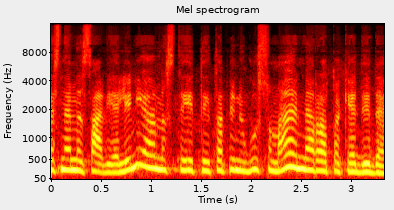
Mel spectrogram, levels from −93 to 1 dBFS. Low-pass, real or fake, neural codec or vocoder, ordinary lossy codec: 14.4 kHz; fake; vocoder, 44.1 kHz, 128 mel bands, Pupu-Vocoder; Opus, 16 kbps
